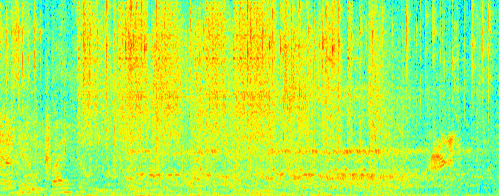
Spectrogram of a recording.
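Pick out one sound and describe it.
Weapons fire and explosions crackle in a game battle.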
